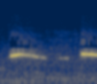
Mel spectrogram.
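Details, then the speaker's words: A pulmonologist blows a high whistling tone through narrowed lips, imitating the chest wheeze of inflamed, narrowed bronchi in asthma: wheeze (imitated). "o chiado de peito que muitas vezes as pessoas têm"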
